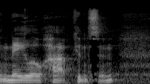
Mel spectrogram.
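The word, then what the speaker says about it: Nalo Hopkinson: Melo hot hops Hopkinson this is morning's where I pronounce it correctly Melo Hopkinson so so they're relaunching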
